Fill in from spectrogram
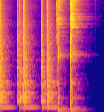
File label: Course Start; Yoshi's New Island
